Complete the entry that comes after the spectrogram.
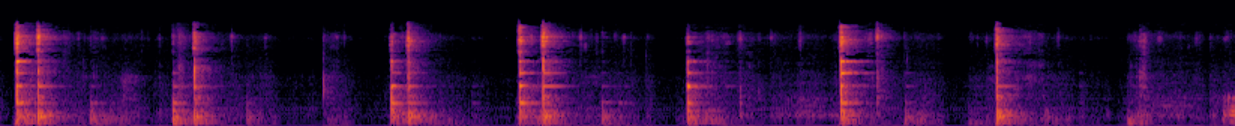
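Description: A utensil clinking against the side of a bowl while a macaroni salad is stirred and mixed: about seven sharp strikes, roughly one a second, each leaving a short ring.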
